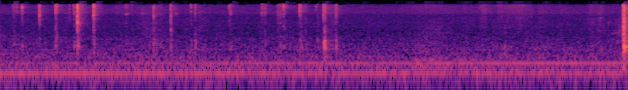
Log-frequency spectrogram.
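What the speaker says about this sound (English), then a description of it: "On our search bar here, I'm going to type in cookbooks" Keystrokes on a computer keyboard entering a search on a public library website, a few light scattered clicks over a steady low electrical hum, faint and sparse with one sharper tap at the end.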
